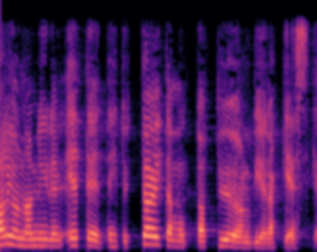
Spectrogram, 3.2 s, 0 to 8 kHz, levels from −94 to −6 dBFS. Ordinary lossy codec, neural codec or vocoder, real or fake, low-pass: none; codec, 16 kHz in and 24 kHz out, 1.1 kbps, FireRedTTS-2 codec; fake; 7.2 kHz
